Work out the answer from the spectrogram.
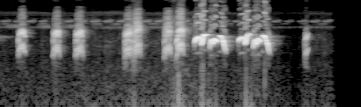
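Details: Sooty-headed bulbul used to lure birds for trapping gives a few spaced dry chirps, then two loud bubbly whistled phrases and one last soft note.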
